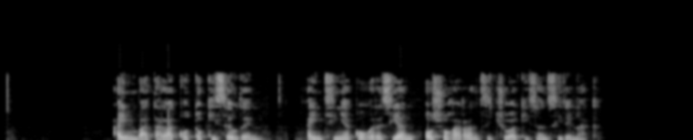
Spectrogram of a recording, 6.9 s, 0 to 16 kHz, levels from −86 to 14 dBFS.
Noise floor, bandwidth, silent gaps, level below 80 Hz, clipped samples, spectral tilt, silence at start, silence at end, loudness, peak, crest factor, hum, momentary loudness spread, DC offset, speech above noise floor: -89 dBFS; 8 kHz; none; -58 dBFS; under 0.1%; -5 dB/octave; 1.15 s; 1.05 s; -20 LUFS; 0 dBFS; 20 dB; none; 10 LU; under 0.1%; 70 dB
